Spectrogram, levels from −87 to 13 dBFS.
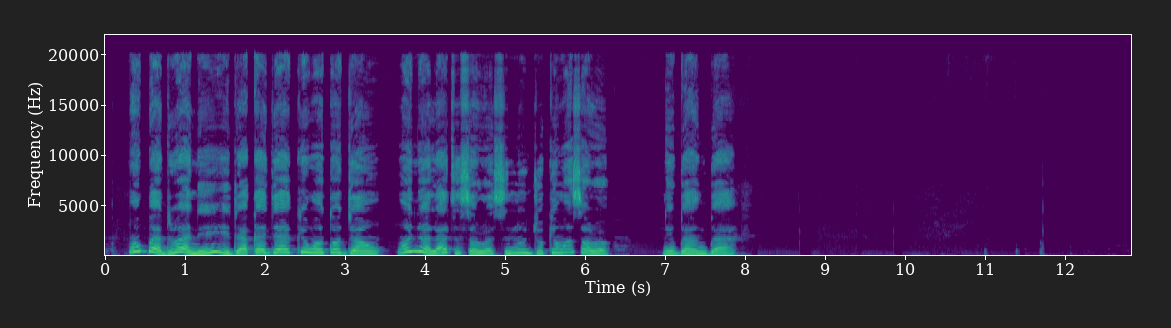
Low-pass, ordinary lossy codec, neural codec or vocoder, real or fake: none; none; none; real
